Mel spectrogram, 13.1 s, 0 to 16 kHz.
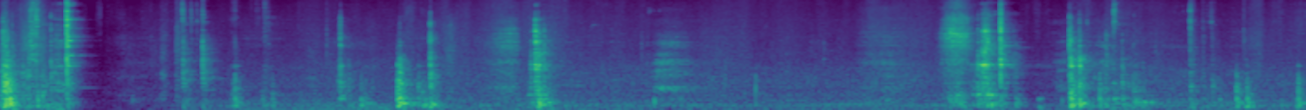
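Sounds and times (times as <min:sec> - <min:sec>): wire rack clicking and knocking: 0:01.8 - 0:04.5, 0:09.8 - 0:13.0.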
